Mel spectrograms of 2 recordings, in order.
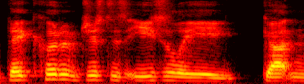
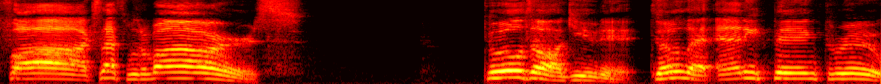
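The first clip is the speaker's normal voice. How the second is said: slow, loud stoner drawl with Fox drawn out; 7 semitones higher, 6 dB louder than usual. Showing how a game character should sound: Bill stoner voice. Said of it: "Bill's supposed to sound like a stoner".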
